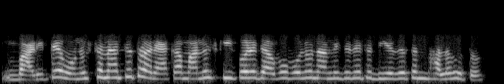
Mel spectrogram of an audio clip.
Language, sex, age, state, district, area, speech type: Bengali, female, 30-45, West Bengal, Uttar Dinajpur, urban, conversation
